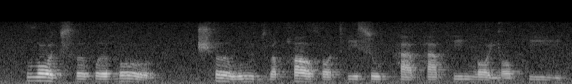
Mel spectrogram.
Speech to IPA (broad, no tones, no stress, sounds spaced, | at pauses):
ðˤ u t͡sʰ ɤ p ɤ ɦ o | t͡ʃʰ ɤ w u dʱ u qʰ ɔ x ɔ tʰ i s u pʰ a pʰ a pʰ i ŋ ɔ j ɔ pʰ i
